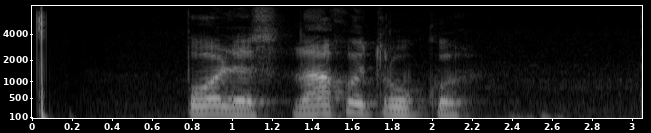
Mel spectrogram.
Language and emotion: Russian, angry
